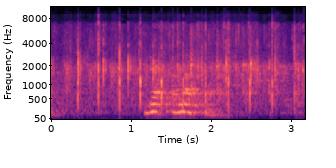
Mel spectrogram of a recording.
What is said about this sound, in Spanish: Yo quiero pedir por favor fuerte las palmas una vez más para el colectivo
